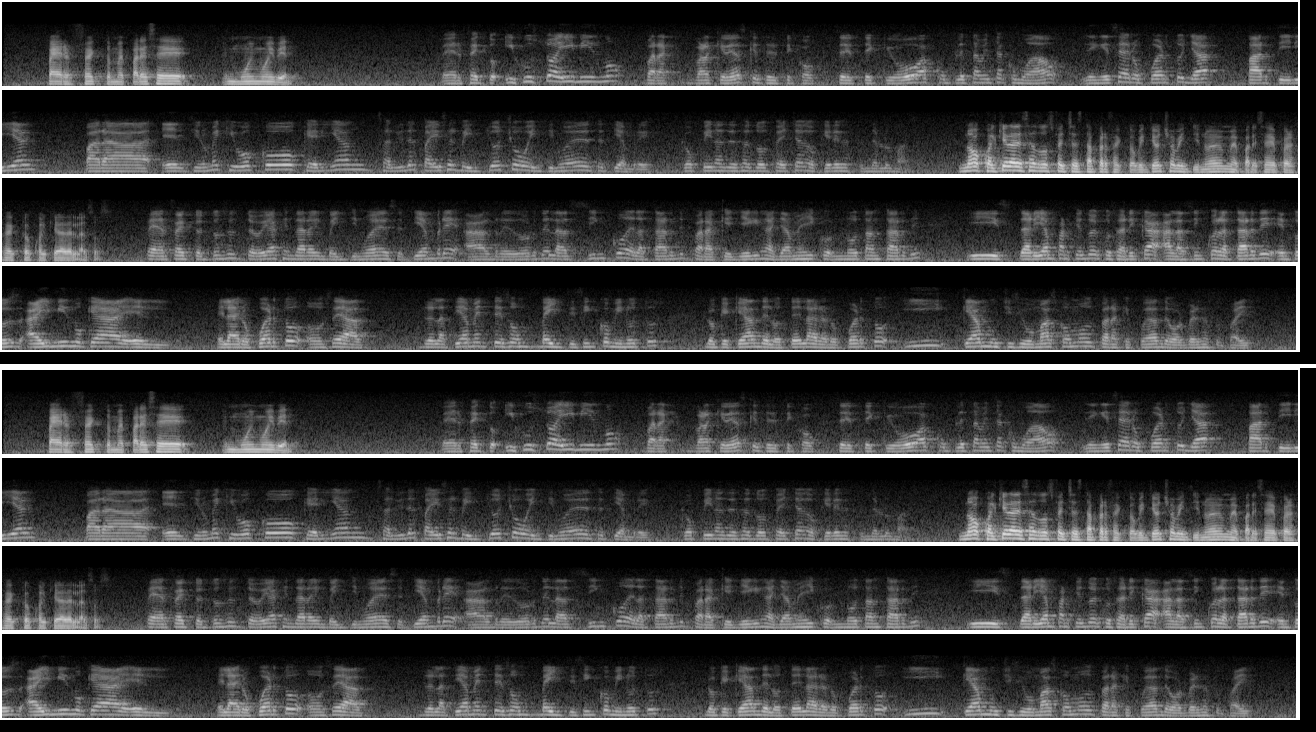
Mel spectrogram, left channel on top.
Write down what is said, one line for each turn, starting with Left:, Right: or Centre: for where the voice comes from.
Right: Perfecto, me parece muy, muy bien.
Centre: Perfecto. Y justo ahí mismo, para, que- para que veas que se te, co- se te quedó a- completamente acomodado, en ese aeropuerto ya partirían para el, si no me equivoco, querían salir del país el 28 o 29 de septiembre. ¿Qué opinas de esas dos fechas o quieres extenderlos más?
Right: No, cualquiera de esas dos fechas está perfecto. 28, 29, me parece perfecto, cualquiera de las dos.
Centre: Perfecto, entonces te voy a agendar en 29 de septiembre alrededor de las 5 de la tarde para que lleguen allá a México no tan tarde y estarían partiendo de Costa Rica a las 5 de la tarde, entonces ahí mismo queda el, el aeropuerto, o sea, relativamente son 25 minutos lo que quedan del hotel al aeropuerto y quedan muchísimo más cómodos para que puedan devolverse a su país.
